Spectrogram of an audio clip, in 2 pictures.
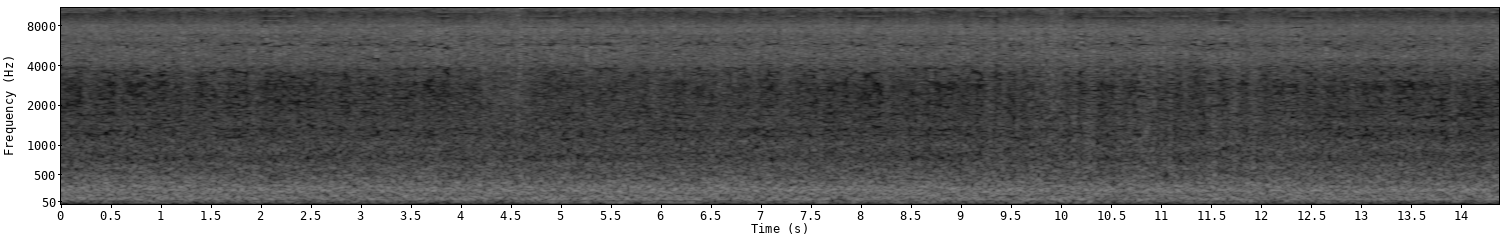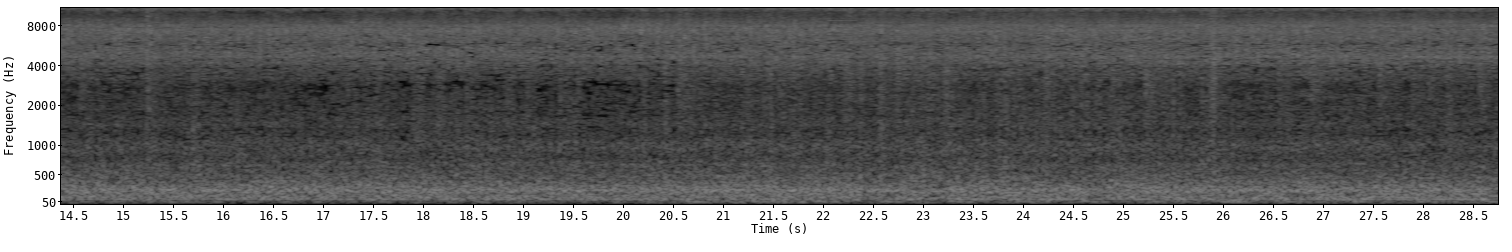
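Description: Steady low rumble of a helicopter's engine and rotors, heard from on board.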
